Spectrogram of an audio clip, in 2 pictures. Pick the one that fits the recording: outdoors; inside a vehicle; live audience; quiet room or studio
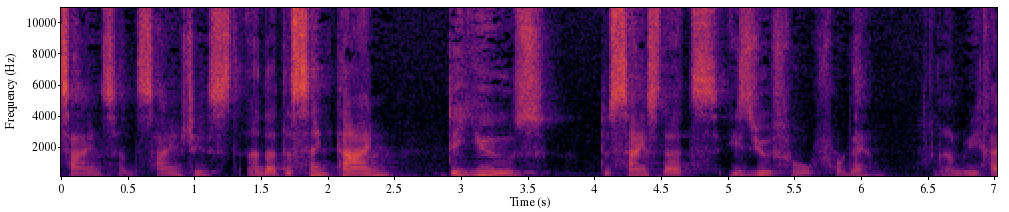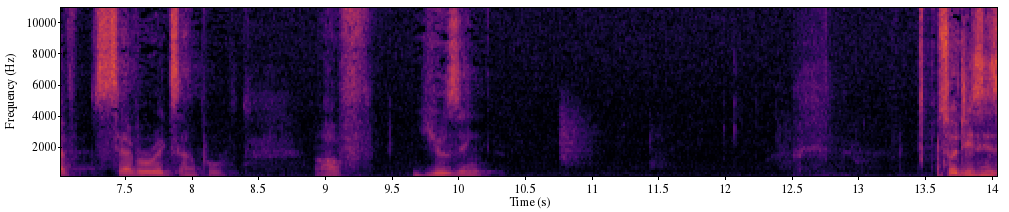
live audience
